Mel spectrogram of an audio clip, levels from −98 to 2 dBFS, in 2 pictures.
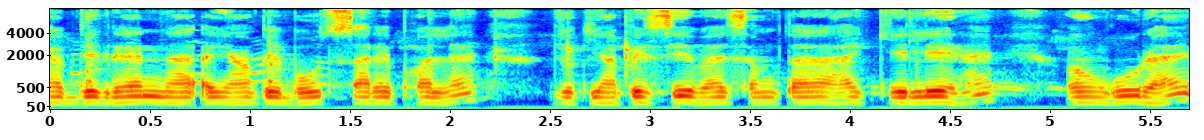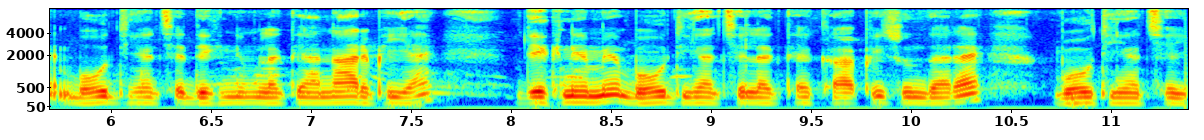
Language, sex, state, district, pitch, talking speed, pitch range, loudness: Hindi, male, Bihar, Araria, 130 Hz, 230 wpm, 125-130 Hz, -18 LUFS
